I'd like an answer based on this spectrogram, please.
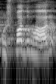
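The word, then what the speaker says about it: পুষ্পোদ্ভব: option B হংসবৃত্তান্ত তিন পুষ্পদভব পুষ্প পুষ্পদভর হ্যা উচ্চারণটা হবে পুষ্পদভর ছিলেন ড্যাশ রাজপুত্র মন্ত্রীপুত্র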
